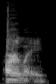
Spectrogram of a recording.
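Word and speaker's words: Parler: is the censorship of parlor or parlay if you wanted to pronounce it with the french terminology which i think is what it's based on you know that's just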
